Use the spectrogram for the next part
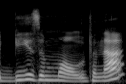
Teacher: the first o is in stressed position with stress, so we say o, and the last o is in unstressed position without stress, so we say безмолвно, and the first ye is again not stressed, so we say безмолвно.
